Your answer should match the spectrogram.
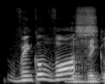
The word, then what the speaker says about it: Winklevoss: It's like how the Winklevoss twins. Winklevoss? – No, I think you said it right.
